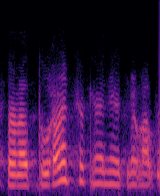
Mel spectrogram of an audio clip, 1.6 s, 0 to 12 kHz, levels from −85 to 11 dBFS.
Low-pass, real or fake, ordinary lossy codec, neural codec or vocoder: 7.2 kHz; fake; Opus, 16 kbps; codec, 16 kHz, 0.5 kbps, FreqCodec, larger model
